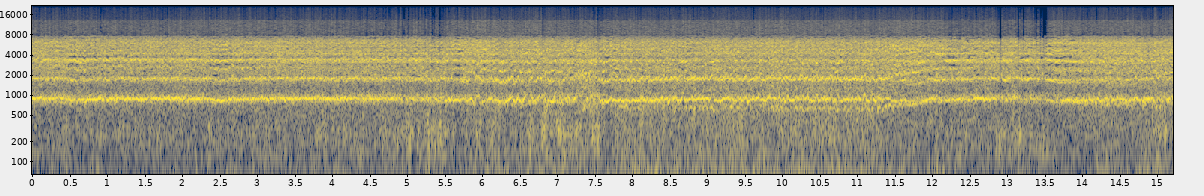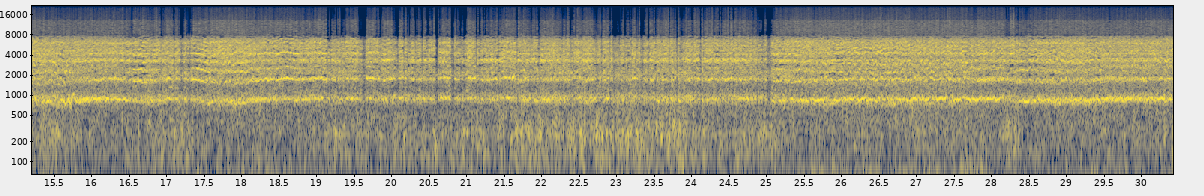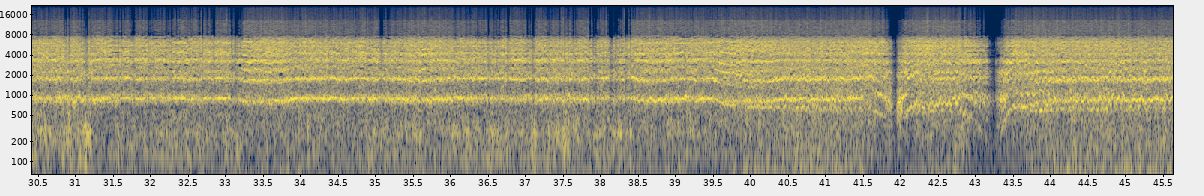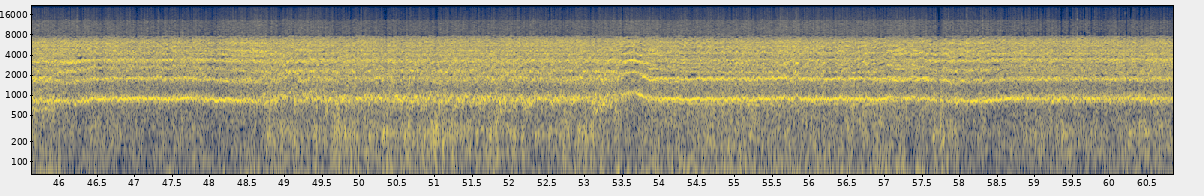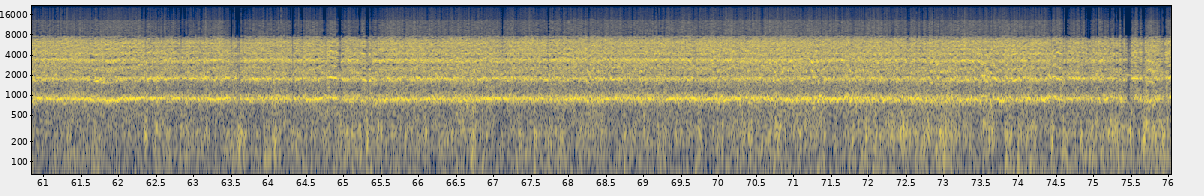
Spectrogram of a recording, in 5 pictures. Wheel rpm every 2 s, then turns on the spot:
230, 230, 230, 200, 200, 200, 220, 210, 220, 230, 230, 230, 220, 210, 220, 230, 230, 230, 230, 220, 170, 110, 190, 220, 230, 220, 230, 220, 220, 230, 230, 230, 230, 230, 230, 230, 230, 230.
none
